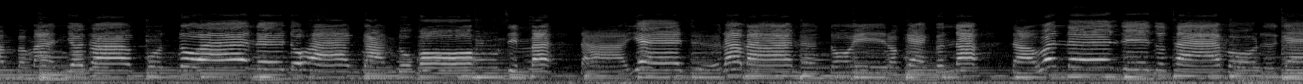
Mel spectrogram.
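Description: A young girl singing a Korean-language pop song to the accompaniment of two ukuleles.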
